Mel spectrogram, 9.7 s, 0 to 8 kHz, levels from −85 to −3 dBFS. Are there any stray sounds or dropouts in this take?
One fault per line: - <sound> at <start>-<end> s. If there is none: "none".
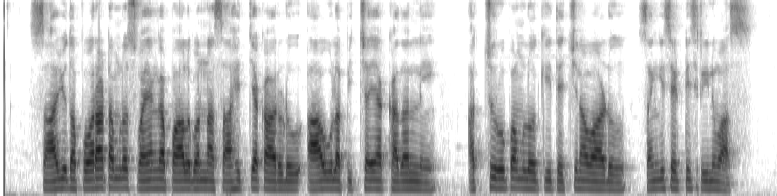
none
